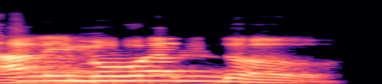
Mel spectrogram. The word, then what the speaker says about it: Kalimuendo: Matey Hutchinson and uh Cali I can't even say his name at all. Calli Muendo. It's it's just I'm going to kill Mark Muendo. I just keep wanting to call him Moo.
